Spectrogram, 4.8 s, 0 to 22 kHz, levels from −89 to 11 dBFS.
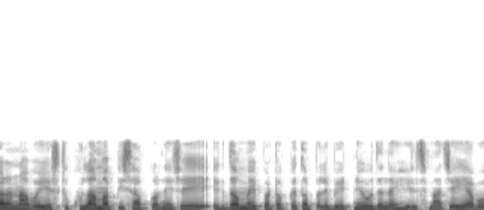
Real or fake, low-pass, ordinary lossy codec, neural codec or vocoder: real; 7.2 kHz; none; none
